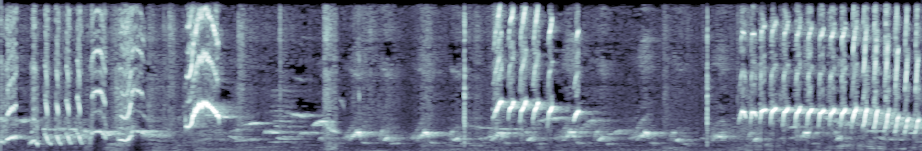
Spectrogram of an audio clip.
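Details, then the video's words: Wild white-rumped shama song with canary-like phrases, used for luring: loud varied whistles, rapid trills and chattering notes, sharp upswept whistles and a long fast repeated high trill at the end. "Suara asli murai lepas trotol dengan tembakan kenari panjang dan keras"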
